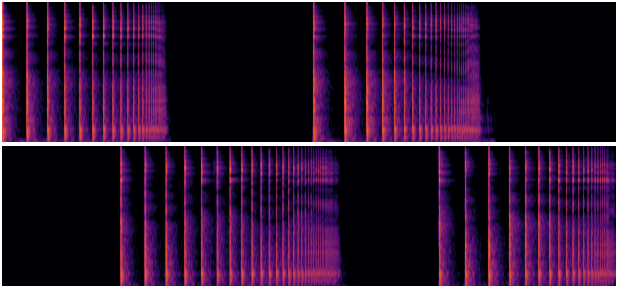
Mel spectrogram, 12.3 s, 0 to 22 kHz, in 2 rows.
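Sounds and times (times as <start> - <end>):
ping-pong ball: 0.0 - 1.7, 3.1 - 4.8, 7.3 - 9.5, 10.5 - 12.2.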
